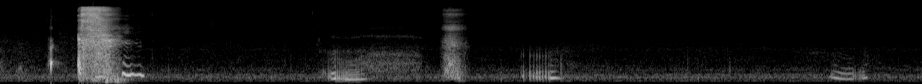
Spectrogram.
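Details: Sneezing in bed: one loud explosive sneeze followed by a few smaller sneezes and sniffs in a quiet room.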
